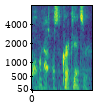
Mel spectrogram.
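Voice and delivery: quick, under-the-breath fluster; hushed mock fretting. Preacher imitating someone asked who Jesus is, hushed mock worry. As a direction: play anxious thinking aloud, very soft and hurried. Acting out a person anxiously thinking.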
